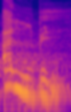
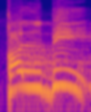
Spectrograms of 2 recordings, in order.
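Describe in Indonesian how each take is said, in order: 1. Kata ini dimulai dengan hentian glotis. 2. Kata ini dimulai dengan bunyi Q belakang yang dalam. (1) "Qalbi dibaca albi" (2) "Qaf diganti hamzah"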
